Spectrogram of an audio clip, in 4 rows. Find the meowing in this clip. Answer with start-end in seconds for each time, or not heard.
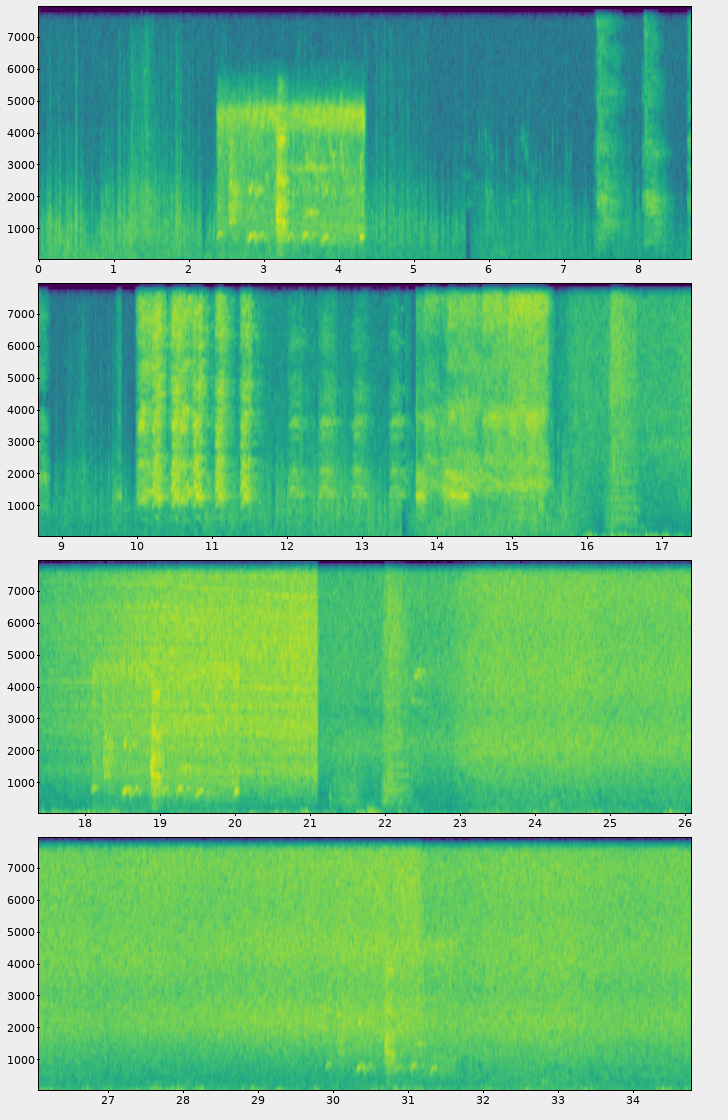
not heard.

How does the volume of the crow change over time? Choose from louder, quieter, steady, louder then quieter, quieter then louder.
quieter then louder.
